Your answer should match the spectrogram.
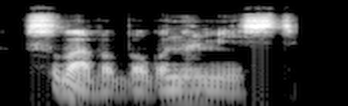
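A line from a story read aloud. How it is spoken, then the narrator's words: Whisper in ear. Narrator (Russian): Беатриса нагнала ее и шепнула на ухо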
